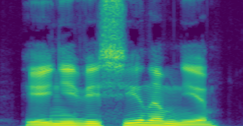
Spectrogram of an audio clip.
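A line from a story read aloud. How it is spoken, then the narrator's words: Feigned grumbling. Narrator (Russian): проворчал киборг, делая вид, что ему такое, ну, ни чуточки не нравится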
